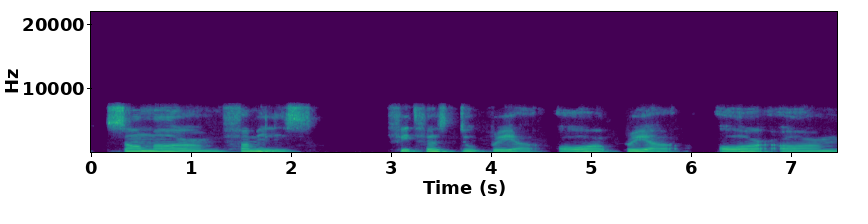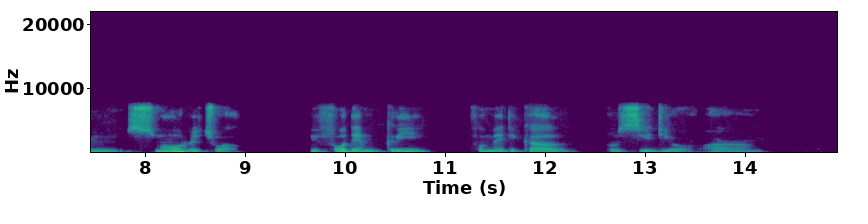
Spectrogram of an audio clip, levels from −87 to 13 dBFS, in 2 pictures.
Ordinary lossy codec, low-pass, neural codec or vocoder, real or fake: Opus, 32 kbps; 7.2 kHz; none; real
